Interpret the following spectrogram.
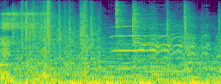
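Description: A horse whinnying and hooves clattering over a music soundtrack; the wavering whinny comes about a second in.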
